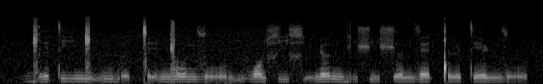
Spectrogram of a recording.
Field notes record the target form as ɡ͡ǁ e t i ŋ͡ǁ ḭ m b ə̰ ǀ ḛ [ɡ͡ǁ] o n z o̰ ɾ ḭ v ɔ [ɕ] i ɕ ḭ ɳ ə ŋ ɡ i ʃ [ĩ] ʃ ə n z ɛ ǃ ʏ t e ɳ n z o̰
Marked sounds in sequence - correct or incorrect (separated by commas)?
incorrect, correct, incorrect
